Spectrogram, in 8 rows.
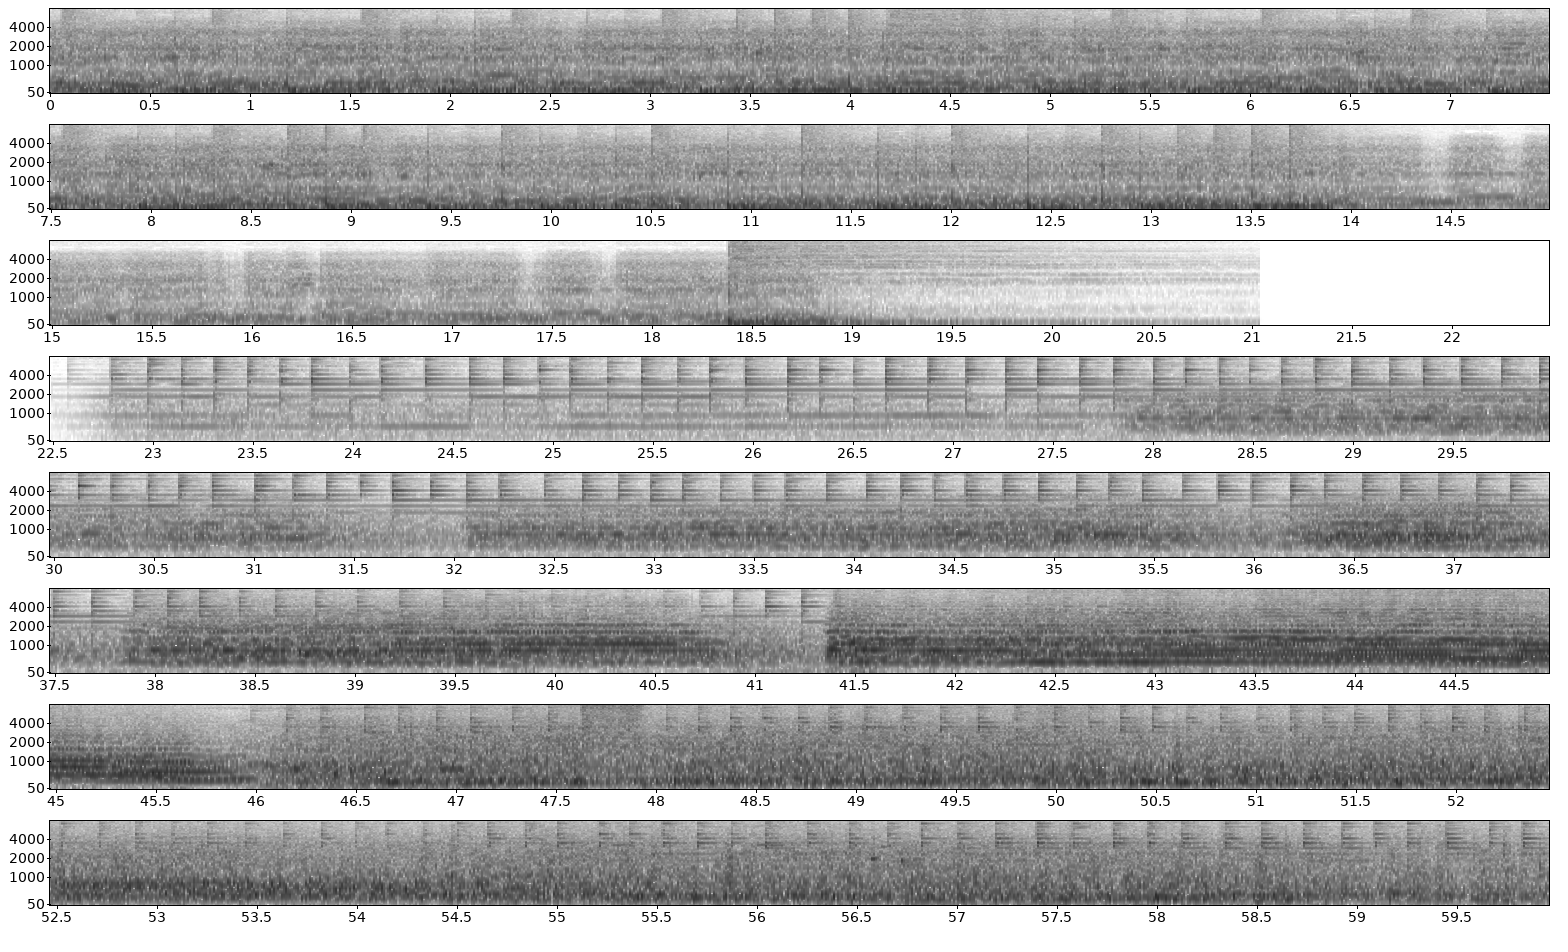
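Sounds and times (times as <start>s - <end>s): crossing bell ringing rapidly: 0.0s - 13.9s, 22.5s - 59.9s
train rumbling across crossing: 0.0s - 14.5s, 22.6s - 59.9s
train air horn blasts: 27.8s - 48.1s.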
